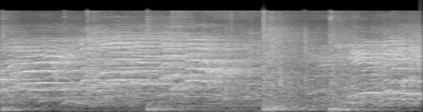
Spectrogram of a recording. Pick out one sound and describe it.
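A volleyball is struck with dull thumps.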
